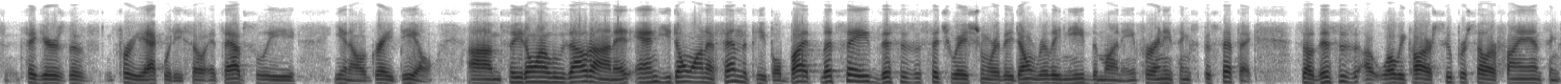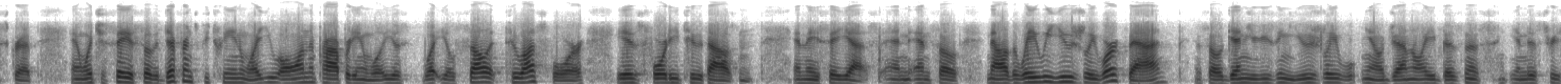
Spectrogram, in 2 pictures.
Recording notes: 2014-07-14 Q&A Call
